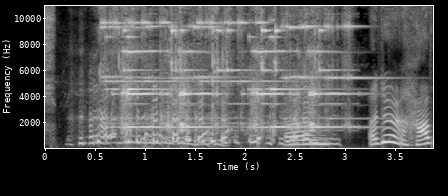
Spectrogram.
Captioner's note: giggling and ringing bells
